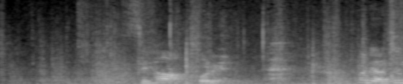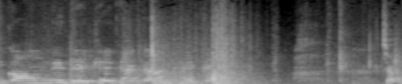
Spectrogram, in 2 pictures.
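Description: A woman speaks with a mild complaint nearby.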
